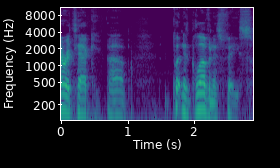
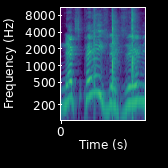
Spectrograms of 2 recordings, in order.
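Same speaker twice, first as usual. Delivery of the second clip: loud call; 6 semitones higher, 8 dB louder, slower than usual. Acted. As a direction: call it out high and loud like an announcer. Calling out next page.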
